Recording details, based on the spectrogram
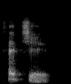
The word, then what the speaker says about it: Tacky: And Tacky, which is pronounced by, by um, the Akan people as Teche, Teche um, he organized it in that way where each parish would have a sort of chief.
